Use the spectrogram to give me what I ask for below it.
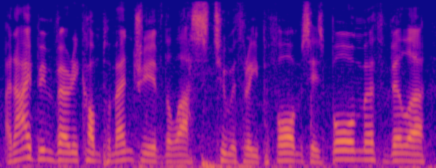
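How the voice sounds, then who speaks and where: Measured man analysing football. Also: mid-range voice, a little hiss or hum. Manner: measured, hesitant with fillers. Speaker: football pundit.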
